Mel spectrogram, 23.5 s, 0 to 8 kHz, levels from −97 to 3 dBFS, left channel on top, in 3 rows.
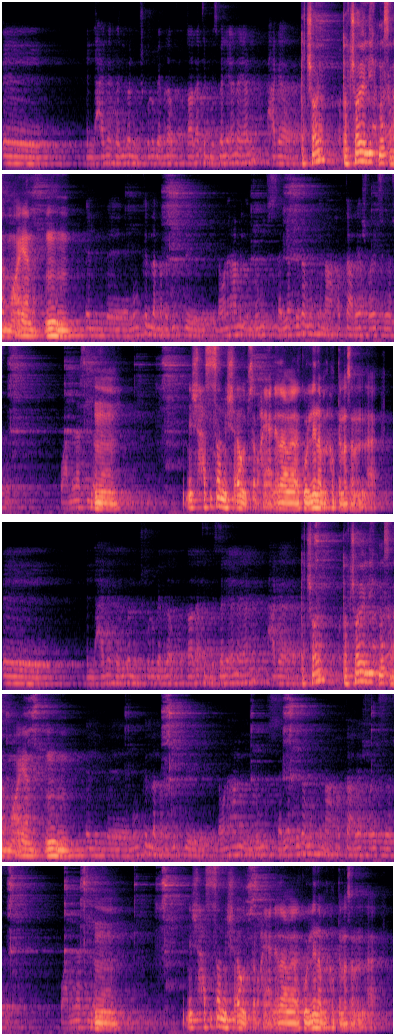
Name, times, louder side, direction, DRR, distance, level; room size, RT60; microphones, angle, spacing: voice 1, 0.0-0.8 1.7-6.1 6.7-7.9 9.5-16.0 16.8-17.7, left 1 dB, 60° left, 1.8 m, -36 dB
sound 1, 5.8-10.5 10.9-21.9, right 8 dB, 40° right, 4.7 m, -40 dB
voice 2, 6.0-6.5 6.8-9.3 17.5-18.0 19.3-23.2, left 3 dB, 40° left, 0.5 m, -21 dB
23.0 x 18.0 x 9.1 m
head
